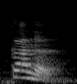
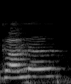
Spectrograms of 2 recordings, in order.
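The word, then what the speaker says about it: colonel: Next, 14th, kernel. In kernel, the middle L is silent, but the final L we are pronouncing.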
